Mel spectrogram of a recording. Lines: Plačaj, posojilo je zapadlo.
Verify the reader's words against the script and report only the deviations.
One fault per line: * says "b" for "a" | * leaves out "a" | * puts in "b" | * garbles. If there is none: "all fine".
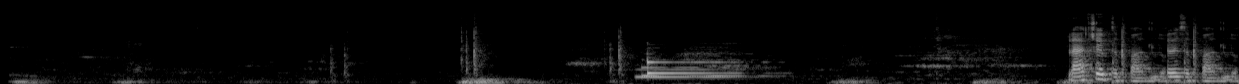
* says "zapadlo" for "posojilo"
